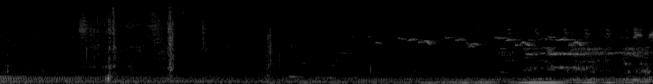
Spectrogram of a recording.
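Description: Faint bird chirps: a quick run of short twittering notes about four to five seconds in, after a few soft clicks. A low hum swells up near the end.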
